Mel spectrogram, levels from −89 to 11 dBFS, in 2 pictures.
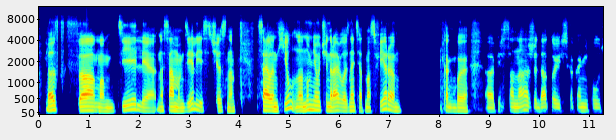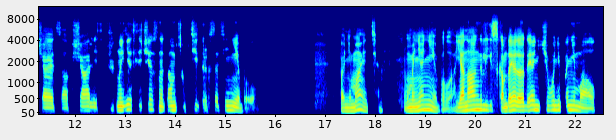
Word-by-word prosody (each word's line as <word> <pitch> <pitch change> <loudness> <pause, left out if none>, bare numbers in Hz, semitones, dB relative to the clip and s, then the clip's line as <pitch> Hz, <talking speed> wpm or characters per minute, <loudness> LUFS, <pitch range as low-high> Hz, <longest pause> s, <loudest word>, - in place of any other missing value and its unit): Нас 135 +3 +6 0.2
самом 120 -4 +5
деле 130 -8 +1
на 120 - -4
самом 120 -3 +2
деле, 140 +7 +1
если 120 -1 -6
честно, 115 -2 -2 0.4
"Сайлент 120 -2 +7
Хилл", 190 - +1
но 120 -6 +2
оно 120 +5 +2
мне 150 -2 +2
очень 130 -2 -2
нравилась, 120 -1 +4
знаете, 125 -2 -1
атмосфера, 125 +6 +1 1.0
как - - +2
бы, 105 -2 +1 0.4
э, 105 -1 -1
персонажи, 120 +2 -4
да, 115 +3 -1
то - - -7
есть, 110 -2 -7
как - - -20
они, 115 -2 -5
получается, 110 -1 -7
общались, 125 +2 -9 0.3
но, 130 - 0
если 150 - -6
честно, 150 -6 -8
там 130 0 -3
субтитры, - - -15
кстати, 135 0 -17
не 135 -2 -3
было. 475 0 -18 1.7
Понимаете? 110 +4 -5 0.5
У - - -8
меня 115 +6 -1
не 150 -6 -2
было. 100 - -12
Я 120 +2 +3
на 140 +3 +2
английском. 145 -7 -1
Да 125 - +3
я 130 -2 +4
да 130 -1 -5
я 150 +2 +2
ничего 140 0 -6
не 145 +1 -3
понимал, 110 -9 -4
125 Hz, 135 wpm, -24 LUFS, 115-140 Hz, 1.7 s, Сайлент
